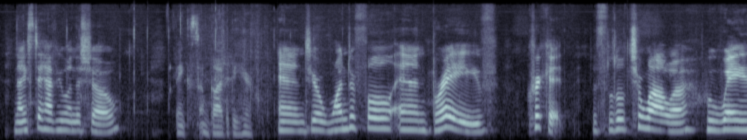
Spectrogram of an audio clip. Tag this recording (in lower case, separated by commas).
speech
